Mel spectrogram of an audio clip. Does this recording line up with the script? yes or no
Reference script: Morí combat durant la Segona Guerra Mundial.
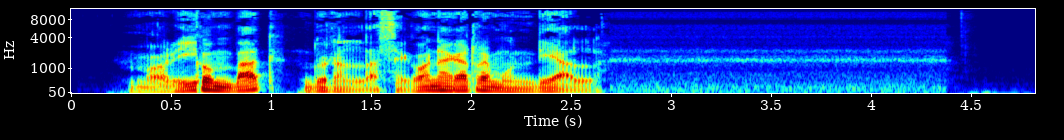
yes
